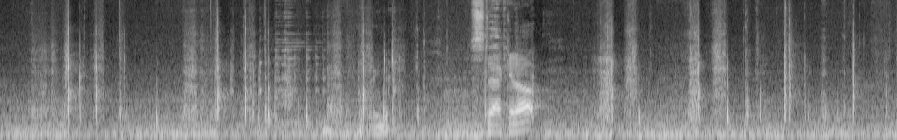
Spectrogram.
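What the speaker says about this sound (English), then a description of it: "You're just going to cut into a small dice." A knife dices butternut squash on a cutting board, with quick, irregular tapping chops and light scraping throughout while a person talks over the kitchen work.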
